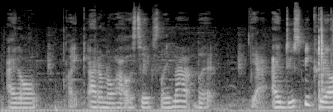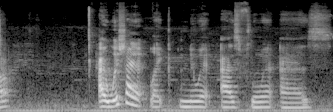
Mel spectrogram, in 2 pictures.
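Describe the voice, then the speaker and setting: Speaking at a very slow pace with long, frequent pauses, a woman with an American accent is heard amid audible room echo. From Florida, Orlando. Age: 20s. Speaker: college student vlogger. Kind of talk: casual get-ready-with-me vlog. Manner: chatty, filler-heavy.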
